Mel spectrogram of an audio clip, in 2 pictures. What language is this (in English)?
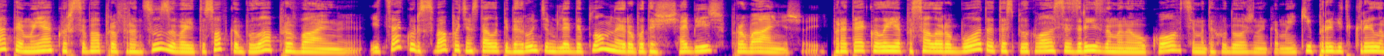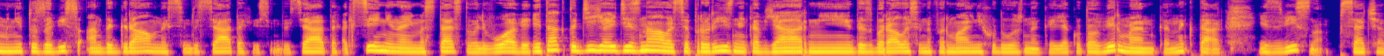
Ukrainian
